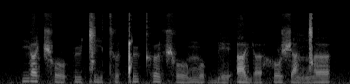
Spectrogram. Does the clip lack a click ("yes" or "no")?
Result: no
